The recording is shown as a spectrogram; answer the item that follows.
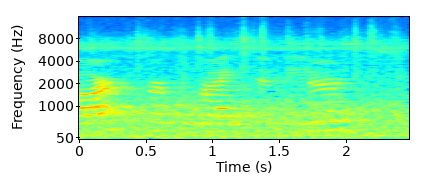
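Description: A voice speaking several short phrases, over faint hoofbeats of a horse moving on the arena's sand footing.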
